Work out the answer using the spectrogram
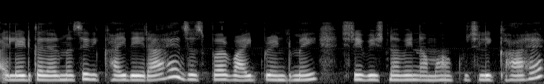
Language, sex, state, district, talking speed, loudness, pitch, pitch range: Hindi, female, Bihar, Vaishali, 200 wpm, -14 LUFS, 210 Hz, 205-220 Hz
